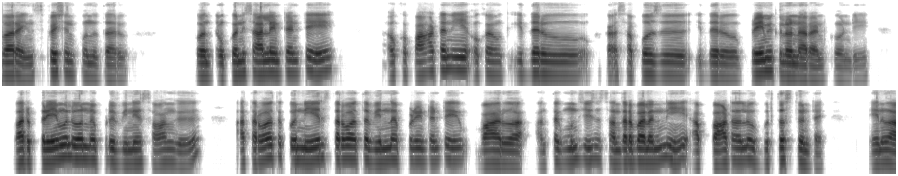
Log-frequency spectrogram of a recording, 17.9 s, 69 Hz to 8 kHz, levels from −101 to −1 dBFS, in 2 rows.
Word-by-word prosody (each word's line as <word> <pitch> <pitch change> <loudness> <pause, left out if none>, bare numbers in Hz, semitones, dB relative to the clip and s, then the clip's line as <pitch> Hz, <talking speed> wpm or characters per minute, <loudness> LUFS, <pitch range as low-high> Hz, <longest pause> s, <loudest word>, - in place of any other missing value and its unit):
ద్వారా 135 0 +5
ఇన్‌స్పిరేషన్ 145 +3 -3
పొందుతారు. 120 -3 -7 0.7
కొంత 130 0 +1 0.2
కొన్నిసార్లేంటంటే 150 +2 +1 0.8
ఒక 145 - -14
పాటని 175 +5 +1 0.2
ఒక - - -14 0.4
ఇద్దరు 140 0 +1 0.5
ఒక - - -8
సపోజ్ 140 -2 -3 0.4
ఇద్దరు 125 -1 -2 0.2
ప్రేమికులున్నారనుకోండి. 120 -8 +1 0.5
వారు 150 0 +5
ప్రేమలో 170 +5 +6
ఉన్నప్పుడు 160 -2 -1
వినే 140 +1 -1
సాంగు, 130 -1 -4 0.6
ఆ - - 0
తరువాత 170 +4 +4
కొన్ని 160 -2 +2
ఇయర్స్ 170 +2 +1
తరువాత 165 0 +5
విన్నప్పుడేంటంటే, 155 +1 -1 0.3
వారు 135 -1 +5 0.3
అంతకుముందు 150 +4 -5
చేసిన 160 +1 -5
సందర్భాలన్నీ 145 +3 +4 0.2
ఆ - - -10
పాటలో 150 +4 +3
గుర్తొస్తుంటాయి. 150 -3 -3 0.5
నేను 135 +2 -1
145 Hz, 105 wpm, -24 LUFS, 135-155 Hz, 0.8 s, ప్రేమలో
